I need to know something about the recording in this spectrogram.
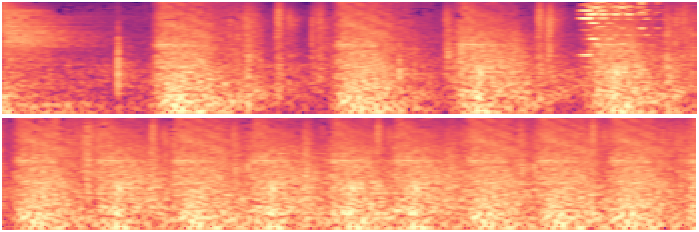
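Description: Quick footsteps rustle through tall grass.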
